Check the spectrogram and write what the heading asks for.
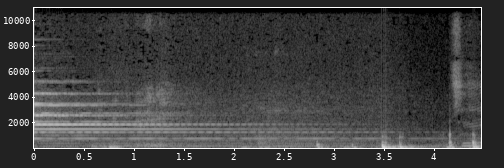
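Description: A sustained keyboard chord ringing out and fading over about three seconds, followed by a few low thumps, the loudest near the end.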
